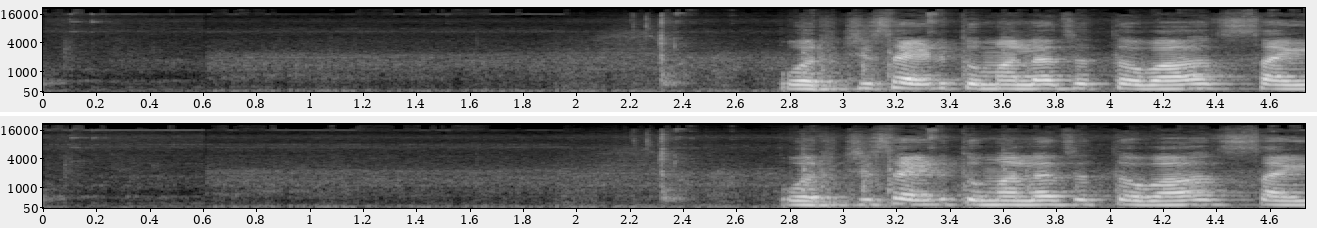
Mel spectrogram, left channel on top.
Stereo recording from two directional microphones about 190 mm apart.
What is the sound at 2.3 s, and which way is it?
Speech, 40° left (ahead or behind).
